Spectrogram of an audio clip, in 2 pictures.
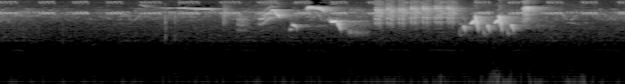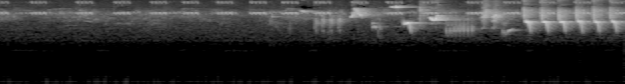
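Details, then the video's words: Common nightingale in spring among wildflowers at Zagorochoria, Epirus, Greece, delivering varied phrases: sharp whistles, buzzy rattling bursts and rapid clicking series, while crickets pulse steadily in the background. "Amazing nightingale & cricket song"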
